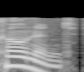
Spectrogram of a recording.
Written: Conant

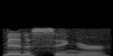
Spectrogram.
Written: minnesinger

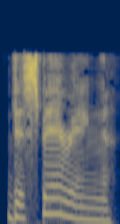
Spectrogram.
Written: despairing

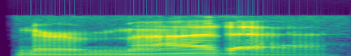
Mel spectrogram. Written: Narmada

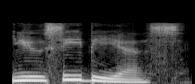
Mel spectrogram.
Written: eusebius

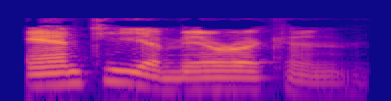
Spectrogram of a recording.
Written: antiamerican

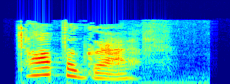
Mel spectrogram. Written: topograph

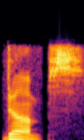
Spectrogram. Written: dumps

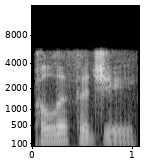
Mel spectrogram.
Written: polyphagy

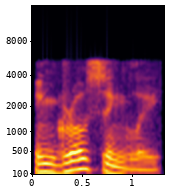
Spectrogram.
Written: engrossingly

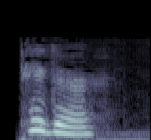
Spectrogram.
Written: pigger

